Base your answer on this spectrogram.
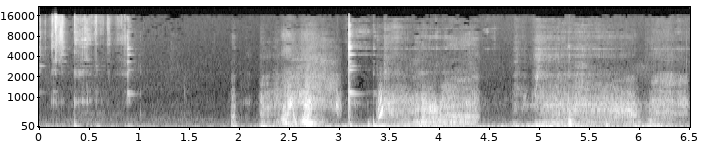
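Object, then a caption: Ceramic mug. Long nails tap the outside of an empty, hollow pink glazed ceramic coffee mug held upside down and sideways. The result is a run of light clinks and dull taps with a short ring that fades quickly, underneath a soft, low rustle.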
